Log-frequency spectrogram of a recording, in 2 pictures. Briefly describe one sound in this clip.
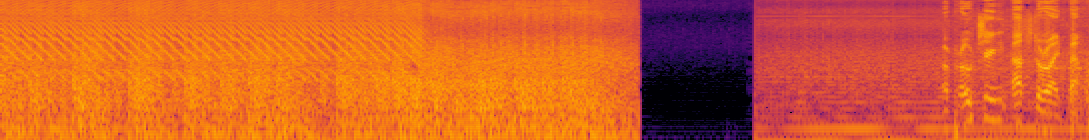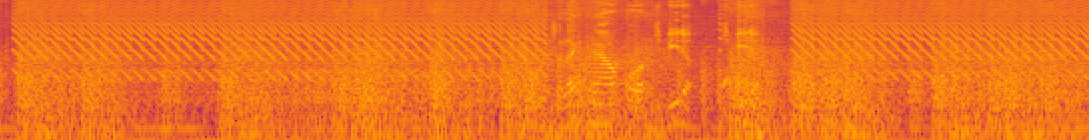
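Game music plays with a steady driving beat.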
